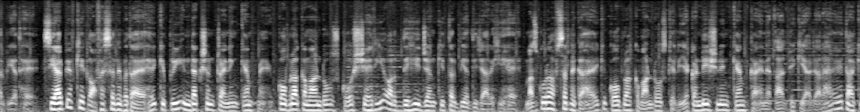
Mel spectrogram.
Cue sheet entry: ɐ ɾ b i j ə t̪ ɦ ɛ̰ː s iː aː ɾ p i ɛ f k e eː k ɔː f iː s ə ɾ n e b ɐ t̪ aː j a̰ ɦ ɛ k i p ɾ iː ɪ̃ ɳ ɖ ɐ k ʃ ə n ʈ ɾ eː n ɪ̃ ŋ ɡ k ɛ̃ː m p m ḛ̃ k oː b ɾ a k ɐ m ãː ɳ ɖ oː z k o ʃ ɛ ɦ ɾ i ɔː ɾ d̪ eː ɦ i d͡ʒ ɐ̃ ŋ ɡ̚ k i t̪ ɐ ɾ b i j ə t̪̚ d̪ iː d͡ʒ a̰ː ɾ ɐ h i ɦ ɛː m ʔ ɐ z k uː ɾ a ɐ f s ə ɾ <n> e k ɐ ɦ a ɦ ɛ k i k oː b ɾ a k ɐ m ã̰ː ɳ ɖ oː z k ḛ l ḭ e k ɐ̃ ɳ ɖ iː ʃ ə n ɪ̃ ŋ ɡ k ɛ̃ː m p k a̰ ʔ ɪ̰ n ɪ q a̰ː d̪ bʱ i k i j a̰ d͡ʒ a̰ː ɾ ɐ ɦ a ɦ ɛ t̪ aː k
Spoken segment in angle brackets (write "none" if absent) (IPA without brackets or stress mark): n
